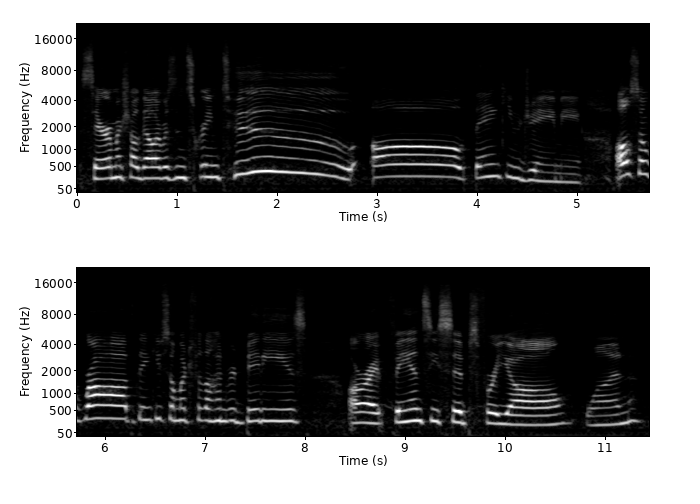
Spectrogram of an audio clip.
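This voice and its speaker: A woman's voice: high voice, slow pace, a bit bright. A woman hosting a roleplaying game livestream, chatting informally and thinking aloud as she types. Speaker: streamer hosting a solo actual-play roleplaying game. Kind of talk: casual livestream chat, reading out typed roleplay. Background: computer keyboard typing.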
